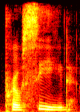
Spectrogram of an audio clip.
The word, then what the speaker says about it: proceed: So usually in a two-syllable word, that first syllable is accented, like concrete. But once in a while, that second syllable will be accented, like proceed. And that's when you'll see a double E sometimes at the end.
